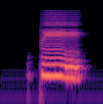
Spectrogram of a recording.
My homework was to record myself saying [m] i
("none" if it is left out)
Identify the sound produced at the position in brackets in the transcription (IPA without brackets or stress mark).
p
